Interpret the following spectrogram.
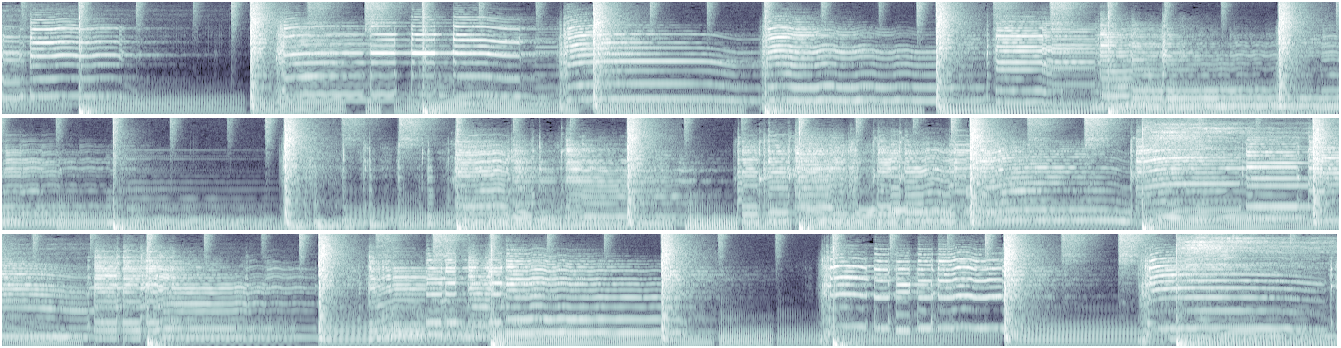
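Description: Stratocaster-style electric guitar playing a blues lead, with notes bent upward and shaken with vibrato, over a backing of low bass notes and a beat that peaks about every two seconds.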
